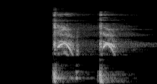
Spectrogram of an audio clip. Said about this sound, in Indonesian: Kok, kok aku batuk?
